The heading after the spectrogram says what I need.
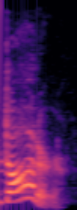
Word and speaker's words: daughter: you're in luck daughter and water rhyme the only difference is the first sound the D and otter and the W and water other than that they sound exactly the same now it's always best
